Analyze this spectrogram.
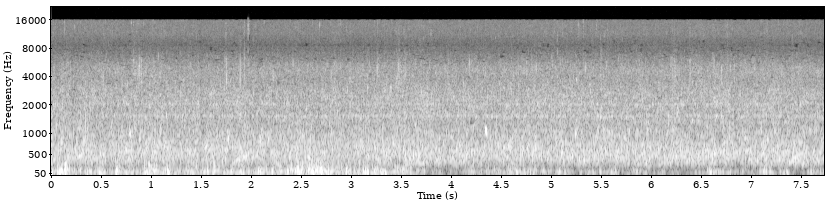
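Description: Shallow, clear river running over a pebble bed, a steady rush of water through the riffles.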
